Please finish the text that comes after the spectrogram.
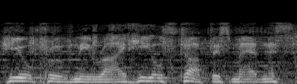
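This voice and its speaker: A man's voice: medium pitch, takes it slowly, lightly acted. Actor playing a desperate hunted man, music behind. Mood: anxious hope. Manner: urgent, agitated. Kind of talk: science fiction radio drama acting. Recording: dull radio drama mix with music.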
